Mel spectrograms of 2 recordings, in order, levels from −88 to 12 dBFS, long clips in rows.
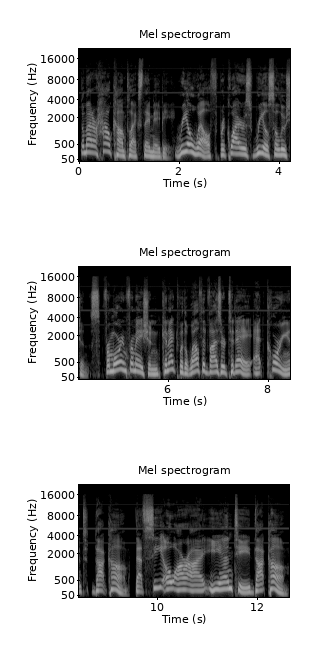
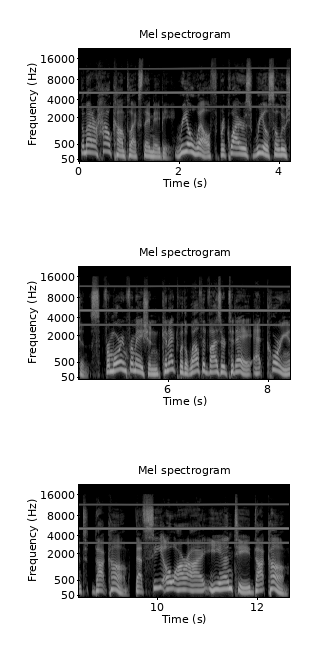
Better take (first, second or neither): first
